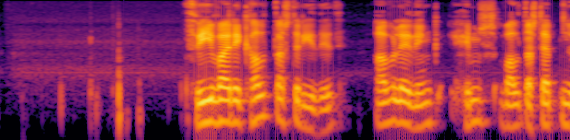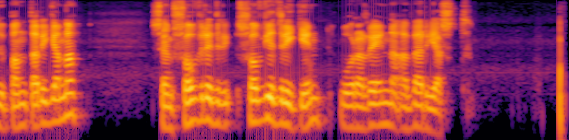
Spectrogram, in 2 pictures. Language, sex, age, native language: Icelandic, male, 50-59, Icelandic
